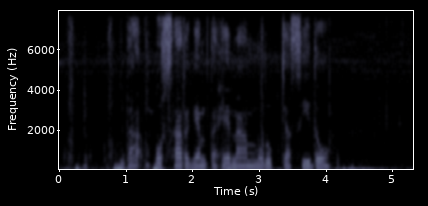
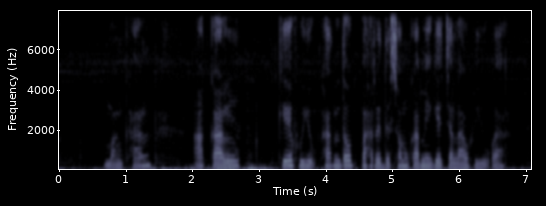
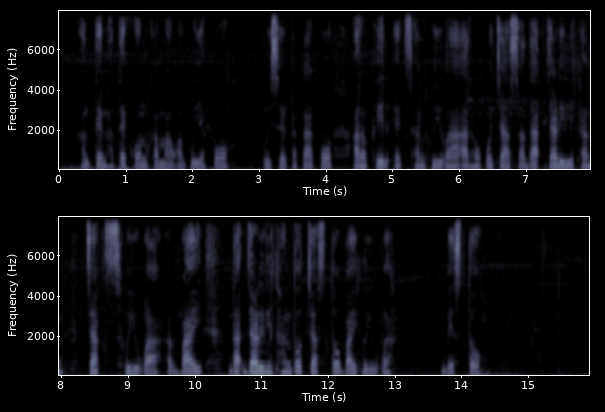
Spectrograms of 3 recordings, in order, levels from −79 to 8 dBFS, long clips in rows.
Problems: background sounds at intervals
